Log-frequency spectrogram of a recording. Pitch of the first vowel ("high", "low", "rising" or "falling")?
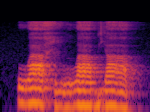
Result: high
